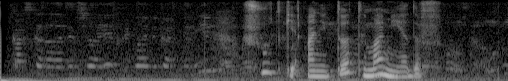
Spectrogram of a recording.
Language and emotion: Russian, neutral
